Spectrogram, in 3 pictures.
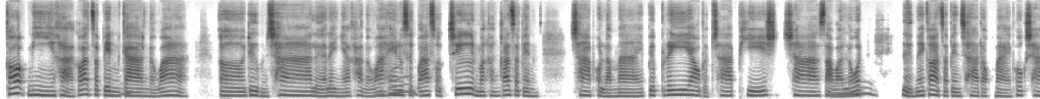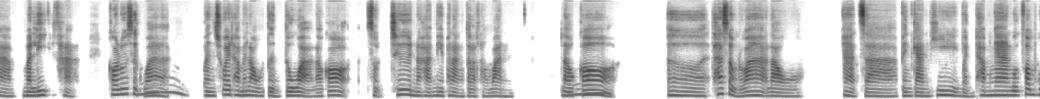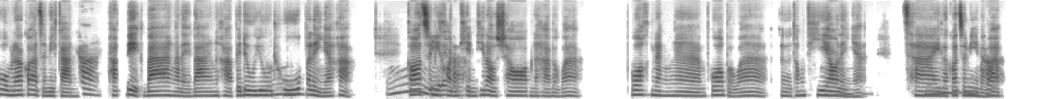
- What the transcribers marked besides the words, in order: other background noise; other noise; in English: "Work from Home"
- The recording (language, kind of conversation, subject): Thai, unstructured, คุณเริ่มต้นวันใหม่ด้วยกิจวัตรอะไรบ้าง?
